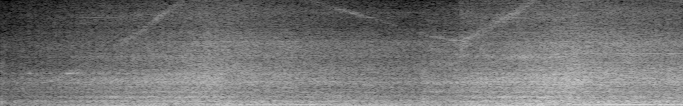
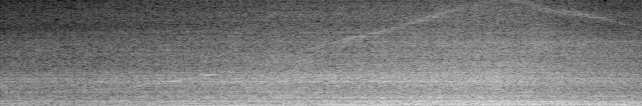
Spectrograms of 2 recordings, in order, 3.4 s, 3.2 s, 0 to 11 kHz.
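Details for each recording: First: Mitsubishi Canter Euro 4 truck diesel with electronic throttle pedal: on a sudden full throttle stab revs hold near idle about 2 seconds before climbing, but rise directly with gradual throttle; power drops on loaded climbs. Throttle response lag. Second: Mitsubishi Canter Euro 4 diesel truck with electronic throttle pedal, throttle applied gradually: revs climb slowly and evenly with no stumble or knock, rpm stable. Engine pulling cleanly.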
